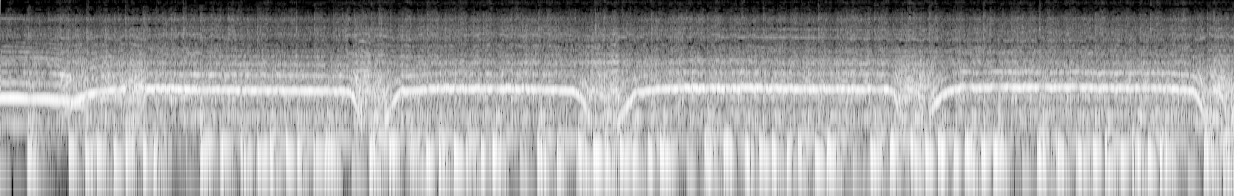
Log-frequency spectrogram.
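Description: Chhau dance music: a shehnai-type reed pipe holds a long high note that dips and swoops back up every few seconds, over a fast, steady drum beat.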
